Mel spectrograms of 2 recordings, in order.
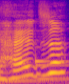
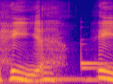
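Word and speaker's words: hej: Jus okay yeah so all J's I pronounced as wise that's why hedge is actually like hey hey yeah hey hey yeah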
